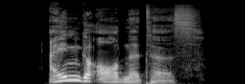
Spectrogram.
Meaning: strong/mixed nominative/accusative neuter singular of eingeordnet
- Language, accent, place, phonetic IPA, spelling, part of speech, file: German, Germany, Berlin, [ˈaɪ̯nɡəˌʔɔʁdnətəs], eingeordnetes, adjective, De-eingeordnetes.ogg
